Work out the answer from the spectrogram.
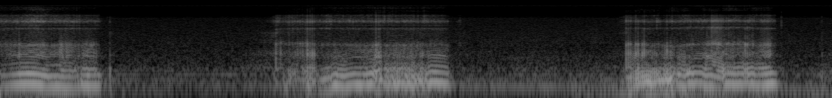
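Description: Loud, rough, vibrating snores with quieter breaths between them, three in about eight seconds; snoring.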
